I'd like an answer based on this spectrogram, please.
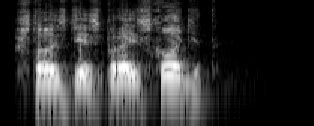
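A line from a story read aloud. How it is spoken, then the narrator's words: Big man, stern question. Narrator (Russian): Третий, высокий, широкоплечий, спросил строго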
